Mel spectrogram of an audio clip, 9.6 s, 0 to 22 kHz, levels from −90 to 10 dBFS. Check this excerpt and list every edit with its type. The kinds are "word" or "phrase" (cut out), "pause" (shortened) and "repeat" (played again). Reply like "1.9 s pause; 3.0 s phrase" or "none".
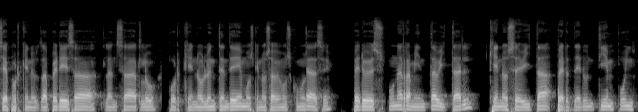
2.4 s pause; 3.8 s word; 4.6 s word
